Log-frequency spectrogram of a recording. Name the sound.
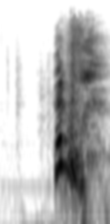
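sneeze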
